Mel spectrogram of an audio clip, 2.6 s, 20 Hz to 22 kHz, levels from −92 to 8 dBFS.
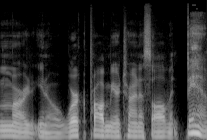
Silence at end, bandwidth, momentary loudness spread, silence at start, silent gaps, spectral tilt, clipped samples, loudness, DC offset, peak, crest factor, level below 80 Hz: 0 s; 17 kHz; 5 LU; 0 s; none; -6 dB/octave; under 0.1%; -26 LUFS; under 0.1%; -8 dBFS; 16 dB; -52 dBFS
